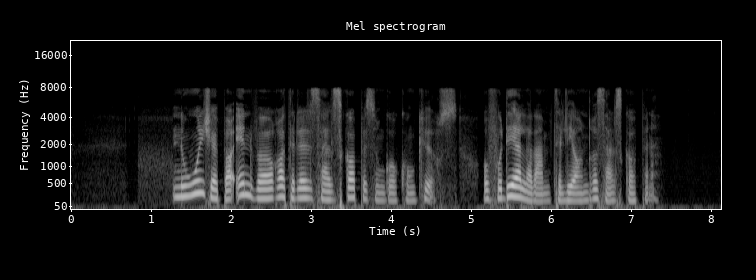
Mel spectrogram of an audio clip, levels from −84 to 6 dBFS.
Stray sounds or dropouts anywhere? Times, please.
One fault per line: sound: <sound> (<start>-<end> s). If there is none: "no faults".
no faults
